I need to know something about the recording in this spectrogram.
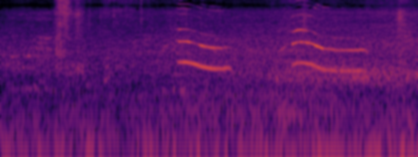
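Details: A gray stray cat living on the street, blind in one eye, gives two drawn-out meows, each first rising then falling and tailing away, over steady low street and traffic noise.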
